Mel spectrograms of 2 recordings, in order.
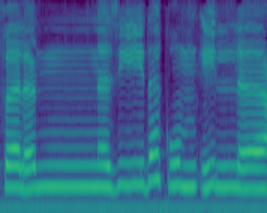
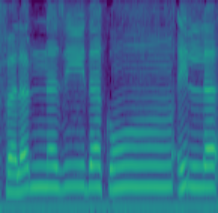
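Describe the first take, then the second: First: The final m is pronounced fully and clearly. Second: The final m is merged or hidden, not clear. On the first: The speaker calls it right. "تنطق هكذا بلا إضغام ولا إخفاء" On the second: The speaker calls it wrong. "أو تقول فلن نزيدكم إلا، لا"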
